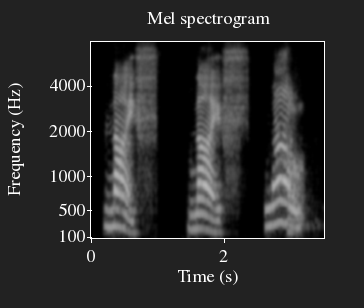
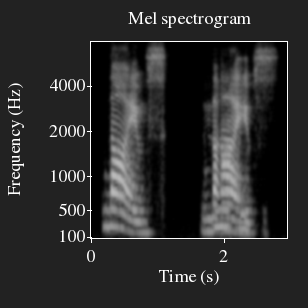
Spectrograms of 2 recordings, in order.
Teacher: Yes, kalau lebih dari satu, pita suaranya bergetar huruf V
